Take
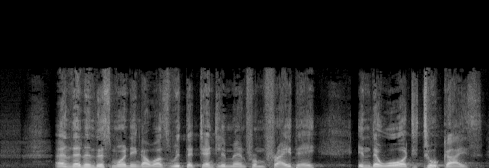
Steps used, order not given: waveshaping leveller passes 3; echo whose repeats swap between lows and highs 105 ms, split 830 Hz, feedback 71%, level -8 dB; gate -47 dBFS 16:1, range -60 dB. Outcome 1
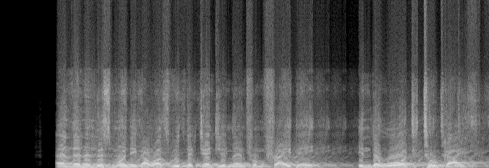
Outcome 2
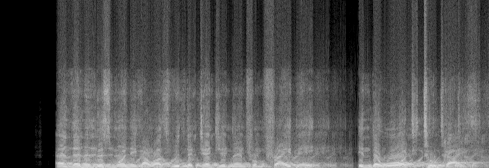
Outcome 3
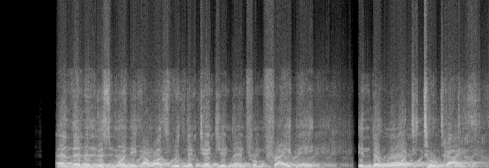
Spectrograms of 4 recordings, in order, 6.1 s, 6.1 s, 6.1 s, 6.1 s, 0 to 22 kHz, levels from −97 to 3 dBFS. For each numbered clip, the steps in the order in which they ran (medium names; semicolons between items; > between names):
gate > waveshaping leveller > echo whose repeats swap between lows and highs; gate > echo whose repeats swap between lows and highs > waveshaping leveller; echo whose repeats swap between lows and highs > gate > waveshaping leveller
